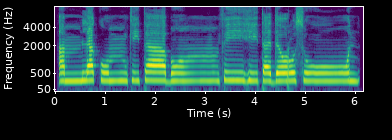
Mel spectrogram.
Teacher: را پہ پیش ہے تو یہاں را کا حکم ہے تفخیم، ہمیں حرف الرا کو موٹی آواز میں پڑھنا ہے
